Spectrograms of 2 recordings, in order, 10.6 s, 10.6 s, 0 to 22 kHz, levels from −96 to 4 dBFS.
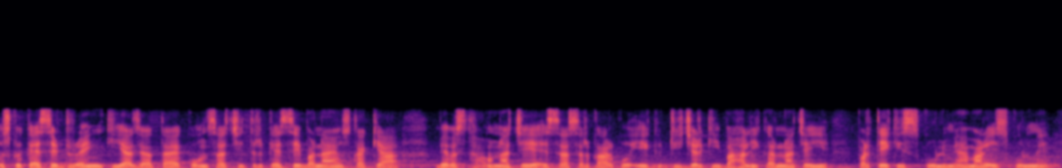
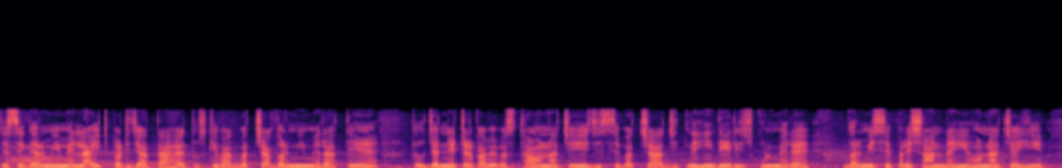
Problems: constant background noise, continuous background conversations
